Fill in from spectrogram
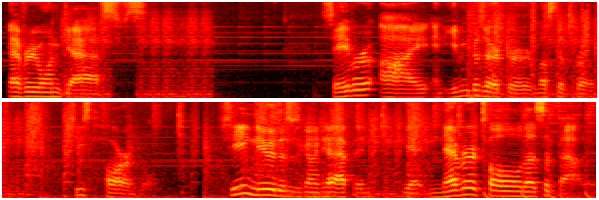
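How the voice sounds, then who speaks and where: Guy doing a dramatic read-aloud of a visual novel, mid pitched voice, bit of music behind him. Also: a little slow. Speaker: video game streamer reading a visual novel aloud.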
